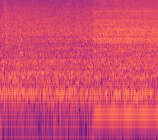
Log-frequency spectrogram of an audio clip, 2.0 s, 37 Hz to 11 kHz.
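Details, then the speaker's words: CPS AC FX3030 AC recovery machine on an R1234YF car, after power-on pressure check: steady low hum of its large vacuum pump kicks in halfway over the machine's hiss and holds even, before expelling gases and automatic purge; pump starting normally. "Now you hear that? The pump comes on. Yeah. This has a big ass pump."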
